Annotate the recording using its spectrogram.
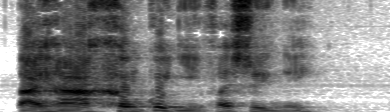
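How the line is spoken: Cold reply. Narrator (Vietnamese): Trần Lâm giọng lạnh lùng trả lời

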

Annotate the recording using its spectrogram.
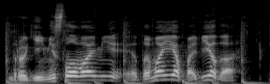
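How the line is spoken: Cheerful laugh. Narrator (Russian): Юки весело рассмеялся

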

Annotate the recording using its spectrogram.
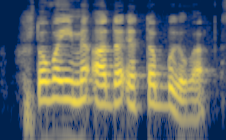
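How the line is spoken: Plain. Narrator (Russian): спросил кто-то

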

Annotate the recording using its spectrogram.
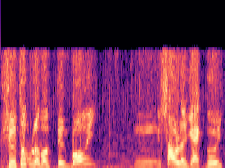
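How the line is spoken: Shocked angry shout. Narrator (Vietnamese): Hư Trúc vừa kinh hãi vừa tức giận la lên

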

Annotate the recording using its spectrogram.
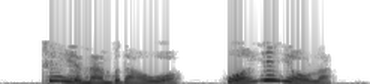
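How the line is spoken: Laughing. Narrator (Chinese): 湘云笑道

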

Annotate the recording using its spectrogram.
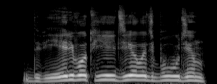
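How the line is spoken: Grumbling. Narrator (Russian): буркнул Юрец

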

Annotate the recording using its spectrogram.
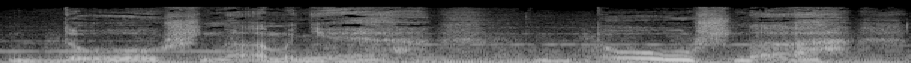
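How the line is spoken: Wild inhuman moan. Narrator (Russian): Простонал он диким, нечеловечьим голосом

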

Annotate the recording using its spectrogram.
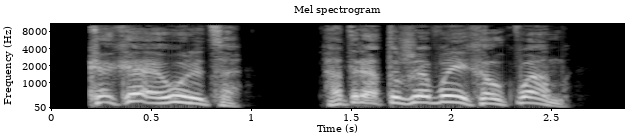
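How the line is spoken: Shouting into microphone. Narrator (Russian): кричал один из операторов в микрофон

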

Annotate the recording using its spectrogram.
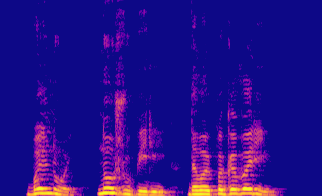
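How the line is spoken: Babbling. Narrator (Russian): Лепетал болван

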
